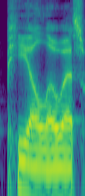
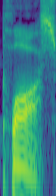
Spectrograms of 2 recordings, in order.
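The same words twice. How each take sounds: First: The vowel does not match the vowel in floss. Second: The vowel matches the vowel in floss. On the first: The speaker calls it wrong. "I know for many years I've been calling this journal PLOS ONE" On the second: The speaker calls it right. "they say PLOS, rhyming with floss"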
